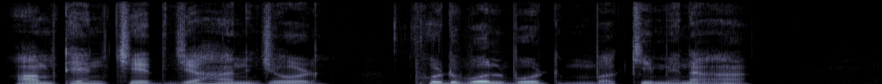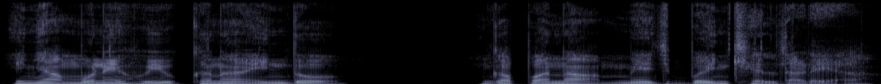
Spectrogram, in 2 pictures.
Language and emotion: Santali, sad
